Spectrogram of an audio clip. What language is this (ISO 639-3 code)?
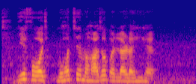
urd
